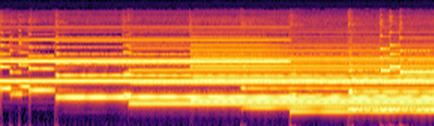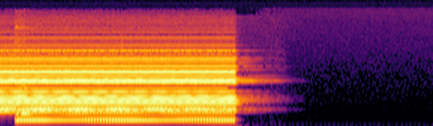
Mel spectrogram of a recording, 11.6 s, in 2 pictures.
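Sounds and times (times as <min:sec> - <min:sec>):
flutes: 0:00.1 - 0:09.4.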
